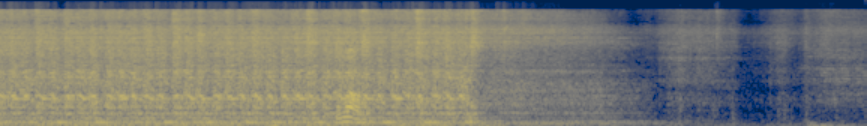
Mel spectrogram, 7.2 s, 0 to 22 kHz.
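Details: 1985 Dodge D150 truck, cold, leaving for work with an intermittent hard start: the starter churns steadily at about three turns a second for four seconds and the engine never catches; extended cranking, no start.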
